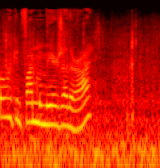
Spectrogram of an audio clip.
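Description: A boy asks a question in a clear, close voice.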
